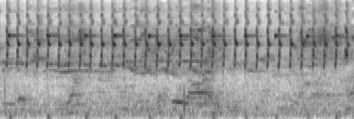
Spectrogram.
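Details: Contest-simulation recording of a lovebird in its non-stop ngekek: a rapid, shrill, buzzing rattle of pulses running unbroken throughout, with faint human chatter beneath.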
